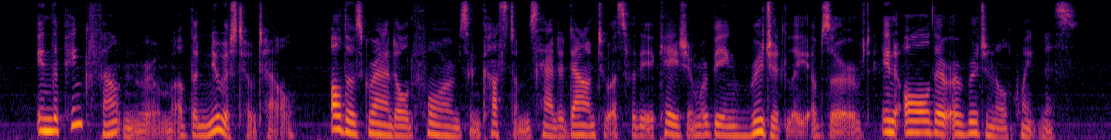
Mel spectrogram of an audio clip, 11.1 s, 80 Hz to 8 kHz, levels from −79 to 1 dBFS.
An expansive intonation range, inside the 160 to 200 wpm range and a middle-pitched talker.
No: average, 4.5 semitones; average, 175 wpm; medium, 165 Hz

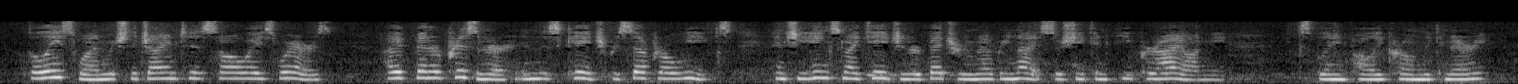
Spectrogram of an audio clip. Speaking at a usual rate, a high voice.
Yes: average, 165 wpm; very high, 255 Hz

